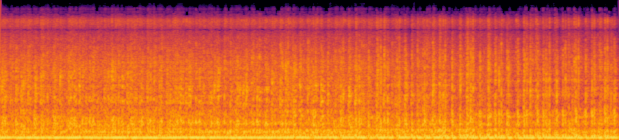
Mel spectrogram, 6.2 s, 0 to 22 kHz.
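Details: Big block Chevy V8 in the Farm Fresh gasser, first start after sitting, 750 carb, downjetted; deep, steady low rumble at idle, even and unbroken, up to temperature, no leaks. Healthy normal idle.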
